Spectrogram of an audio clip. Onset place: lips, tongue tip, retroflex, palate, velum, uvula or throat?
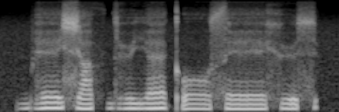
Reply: lips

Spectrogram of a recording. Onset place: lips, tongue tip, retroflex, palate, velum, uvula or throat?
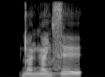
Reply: retroflex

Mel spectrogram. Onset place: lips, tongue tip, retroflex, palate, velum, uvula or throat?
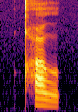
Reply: uvula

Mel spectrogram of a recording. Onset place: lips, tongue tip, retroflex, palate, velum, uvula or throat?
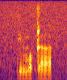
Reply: lips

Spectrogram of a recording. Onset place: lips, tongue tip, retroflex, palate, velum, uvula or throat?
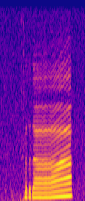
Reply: velum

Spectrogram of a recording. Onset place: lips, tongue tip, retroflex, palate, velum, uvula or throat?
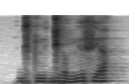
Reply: velum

